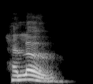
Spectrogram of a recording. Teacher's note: a word such as hello, you know that there we put the stress on the second syllable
